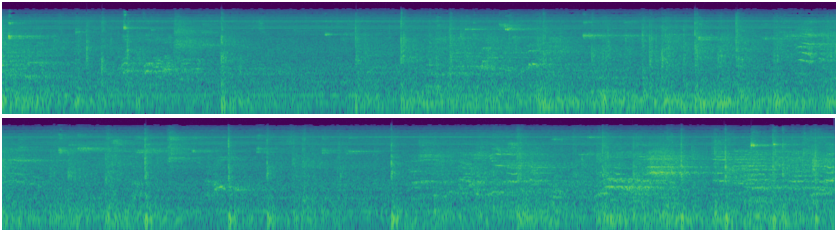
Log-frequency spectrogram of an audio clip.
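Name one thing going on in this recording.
Young men call out to each other during a game.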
